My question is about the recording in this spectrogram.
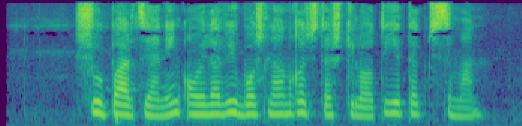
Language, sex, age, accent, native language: Uzbek, female, 19-29, Toshkent shahri, Uzbek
